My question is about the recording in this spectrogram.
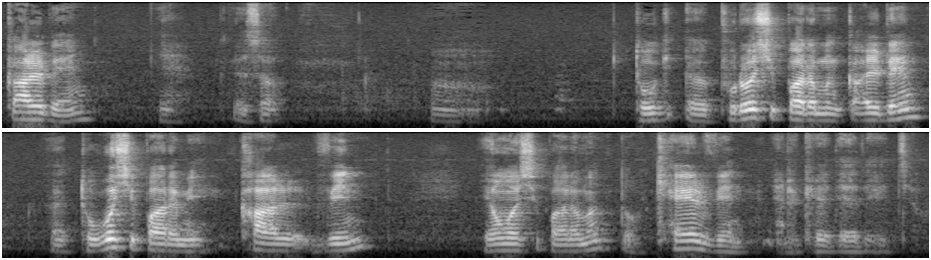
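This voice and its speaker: A man's voice: medium pitch, moderate pace, pauses often. A middle-aged man, a pastor, giving a lecture on church history, thinking aloud with many fillers and self-corrections.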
